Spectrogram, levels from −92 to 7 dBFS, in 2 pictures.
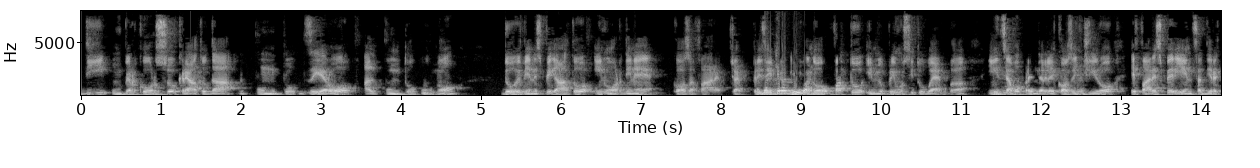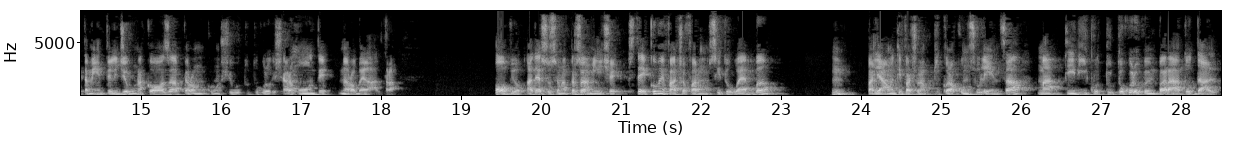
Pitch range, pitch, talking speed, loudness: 115-140 Hz, 125 Hz, 180 wpm, -15 LUFS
